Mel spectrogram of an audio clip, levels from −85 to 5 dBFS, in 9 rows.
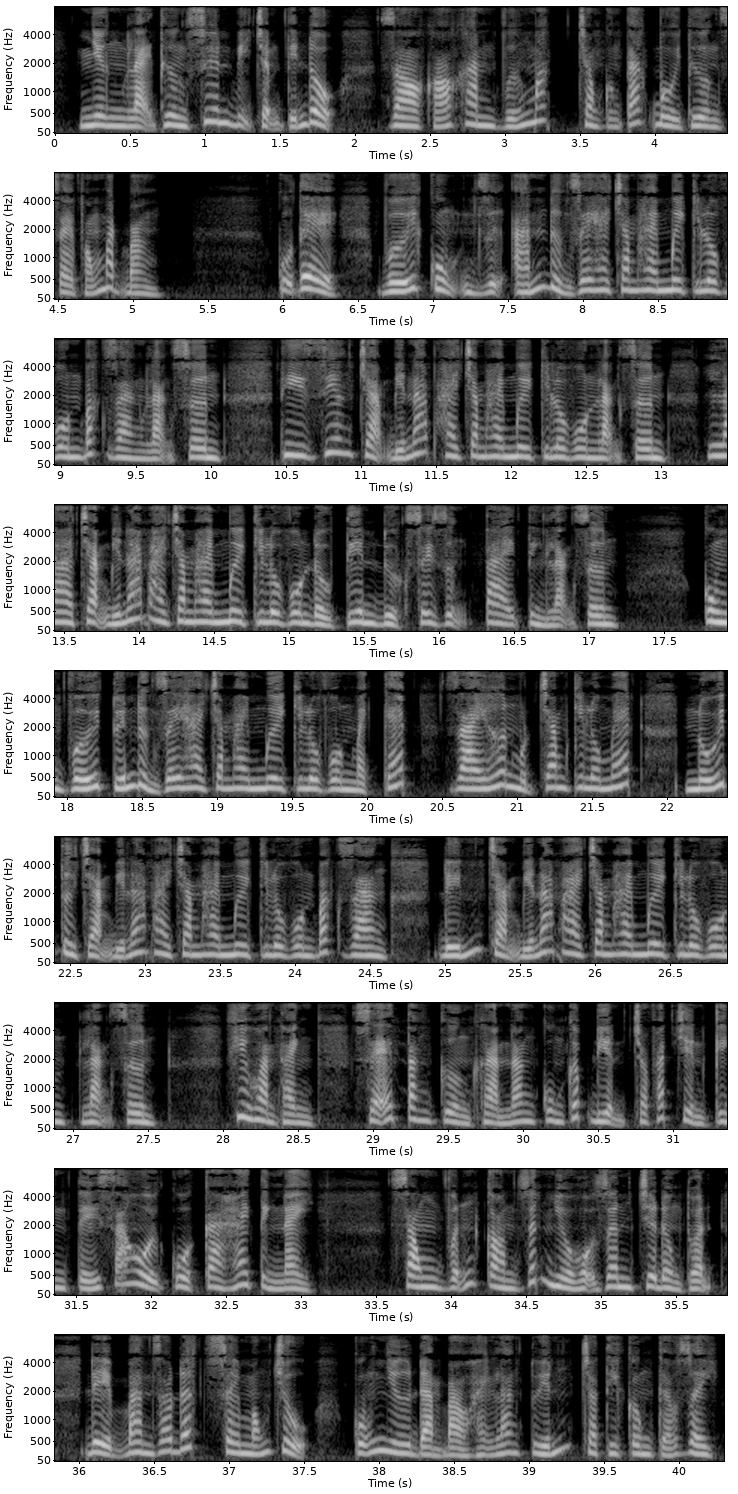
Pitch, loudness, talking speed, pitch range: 220 Hz, -23 LUFS, 210 wpm, 195-245 Hz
